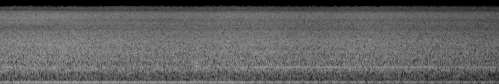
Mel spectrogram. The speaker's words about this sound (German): Im Saarland treffen jetzt Feuerwehrzüge aus vier verschiedenen Wachen der Umgebung ein. Schon Minuten später sprüht das erste Strahlrohr auf die vermeintlichen Brandnester.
